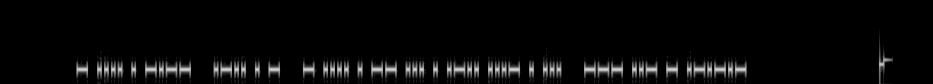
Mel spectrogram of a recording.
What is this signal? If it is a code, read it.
Morse code, heard as a keyed tone, about 34 wpm, 700 Hz. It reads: THEY LET THEMSELVES OUT.
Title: Sentences from Top 1000 Words - Review Part 5 - 35wpm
